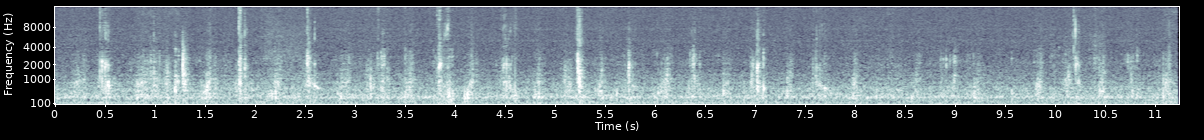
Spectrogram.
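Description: Faint close-miked mouth sounds of a man chewing soy-marinated sea hare (군소장): soft wet clicks and smacks, roughly two or three a second, thinning out near the end.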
